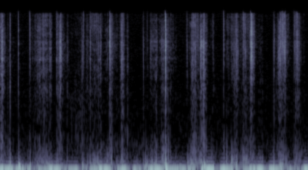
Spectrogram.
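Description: Long nails scratch the rough, crystalline surface of a pink Himalayan rock-salt candle holder held on its side. The result is a quiet, irregular run of short, dry scrapes and crackles, with bright gritty bursts over a soft low rumble.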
